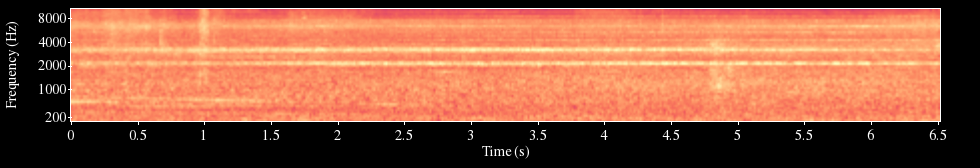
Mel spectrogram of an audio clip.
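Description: Elevated metro train at a station: a steady low rumble with two thin, high, steady whining tones held throughout. A lower whine slides down in pitch and fades out about half a second in.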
